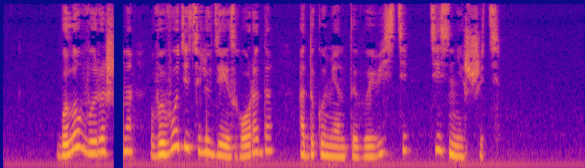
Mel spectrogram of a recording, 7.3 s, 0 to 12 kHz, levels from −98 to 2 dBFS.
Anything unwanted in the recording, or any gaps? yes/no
yes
